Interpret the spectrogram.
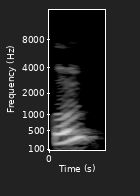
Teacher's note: اس کاف ٹنڈے والے کو باریک پڑھیں گے، کم۔ میم ساکن کے بعد میم اور با کے علاوہ کوئی بھی لفظ ہو تو اظہار ہوگا، اظہار شفوی اظہار ہوگا، ورنہ نہیں ہوگا۔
